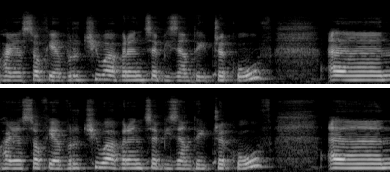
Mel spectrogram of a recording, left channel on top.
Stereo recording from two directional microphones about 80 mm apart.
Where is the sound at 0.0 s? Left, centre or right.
Right.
